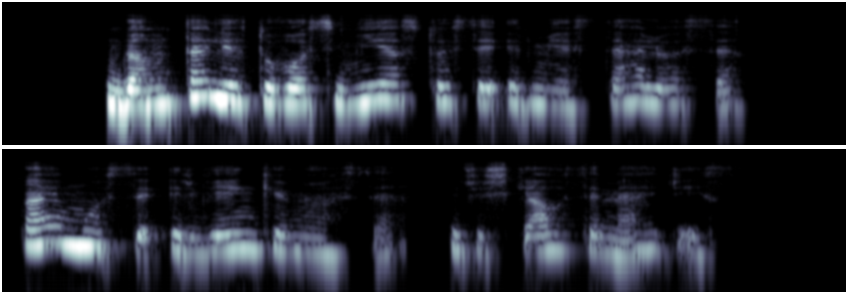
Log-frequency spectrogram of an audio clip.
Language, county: Lithuanian, Utena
